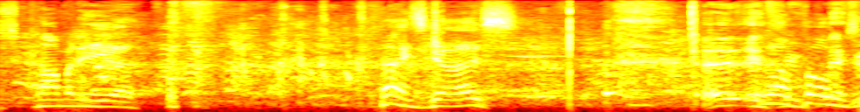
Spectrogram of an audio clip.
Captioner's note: laughter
